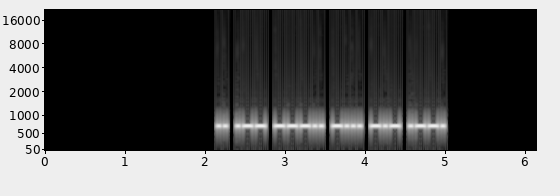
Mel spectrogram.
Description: Morse code, heard as a keyed tone, about 31 wpm, 700 Hz. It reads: IW8BKP
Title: DXCC-100 Call Signs - 6 Characters - 30wpm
